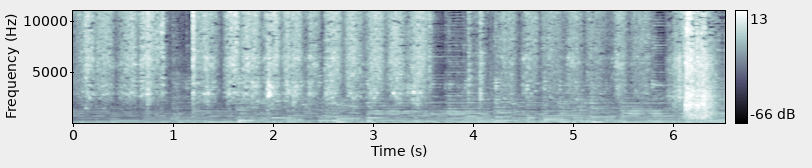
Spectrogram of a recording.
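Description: Two kitchen knives being honed blade against blade, wet from a basin of water: a rapid run of metal-on-metal scraping strokes, with background music underneath.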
